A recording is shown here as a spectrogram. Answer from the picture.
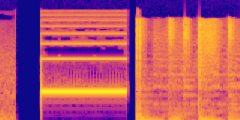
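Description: A single loud, steady electronic beep tone lasting under a second, of the kind used as a bleep sound effect, cuts off abruptly. It is followed by upbeat electronic intro music with a steady beat.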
